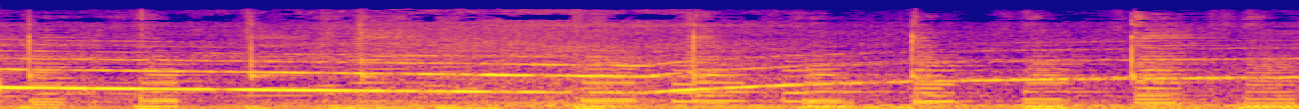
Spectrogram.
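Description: Ambulance siren wailing: a slow falling tone that turns about halfway through and rises again.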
